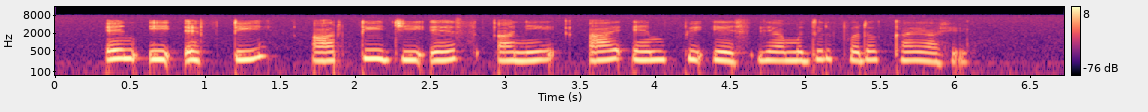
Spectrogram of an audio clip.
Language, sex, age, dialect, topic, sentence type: Marathi, female, 18-24, Standard Marathi, banking, question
